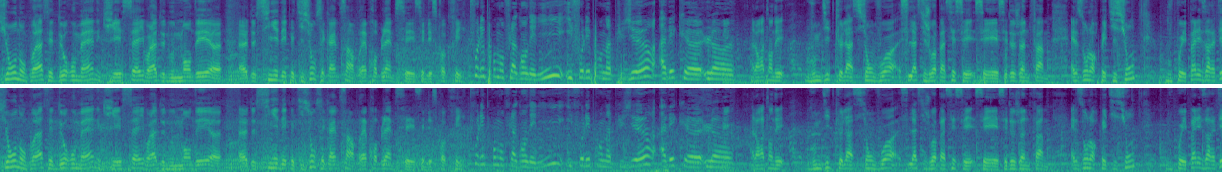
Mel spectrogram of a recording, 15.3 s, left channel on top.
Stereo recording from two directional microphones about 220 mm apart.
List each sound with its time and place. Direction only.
0.0 s speech: 50° left (ahead or behind)
4.3 s speech: 30° left (ahead or behind)
4.8 s speech: 45° left (ahead or behind)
